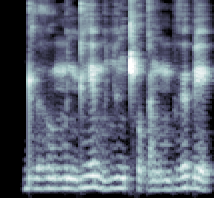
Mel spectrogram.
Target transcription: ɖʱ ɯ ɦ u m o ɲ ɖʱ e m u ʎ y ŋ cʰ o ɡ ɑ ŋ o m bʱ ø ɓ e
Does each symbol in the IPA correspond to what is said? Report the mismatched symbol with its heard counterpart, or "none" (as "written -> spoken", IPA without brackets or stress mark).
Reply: none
